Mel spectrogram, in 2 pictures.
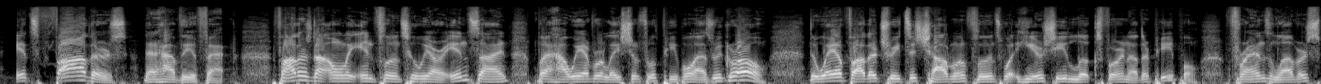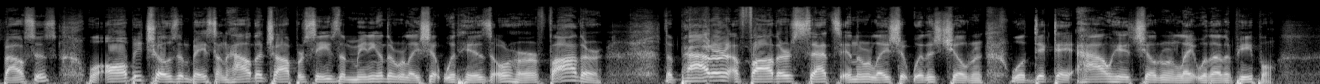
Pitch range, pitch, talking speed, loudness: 115-135 Hz, 125 Hz, 195 wpm, -14 LUFS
